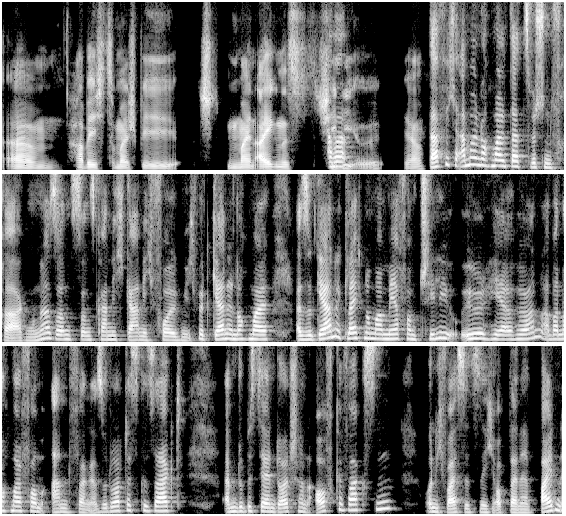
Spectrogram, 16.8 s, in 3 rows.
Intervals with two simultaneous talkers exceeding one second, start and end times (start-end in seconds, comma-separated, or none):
none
